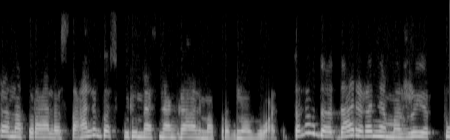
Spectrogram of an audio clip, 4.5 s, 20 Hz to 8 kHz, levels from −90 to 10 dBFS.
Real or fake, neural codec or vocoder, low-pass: real; none; 7.2 kHz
